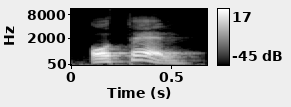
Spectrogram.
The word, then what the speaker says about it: hotel: H makes no sound. It is a silent letter, H. So whenever you see an H in Spanish, just know that it's silent, like hotel.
